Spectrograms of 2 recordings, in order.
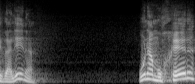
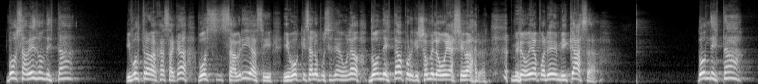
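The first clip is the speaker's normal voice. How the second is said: higher-pitched, insistent acted demands; urgent questioning; 5 semitones higher than usual. Mary demanding the body from the gardener, desperate and insistent. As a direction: press harder with each question.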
